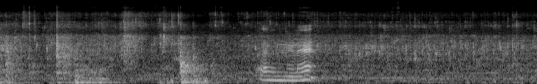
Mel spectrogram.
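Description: Water being poured from a tap into a pot, a gushing stream that rises in pitch as the pot fills, with a person speaking briefly over it.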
